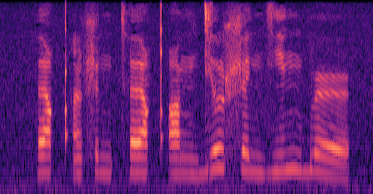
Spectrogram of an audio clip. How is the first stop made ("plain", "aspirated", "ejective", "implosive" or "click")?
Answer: ejective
